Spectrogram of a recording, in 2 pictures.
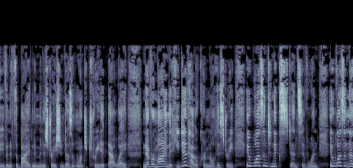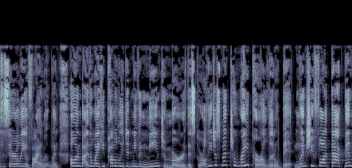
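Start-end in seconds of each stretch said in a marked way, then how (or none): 4.9-14.1 high-pitched mock defense; sarcastic minimizing. Commentator mimicking media downplaying a killing, bitterly sarcastic. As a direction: parody an apologist playing it down.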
